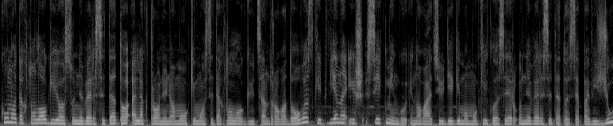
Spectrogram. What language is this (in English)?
Lithuanian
